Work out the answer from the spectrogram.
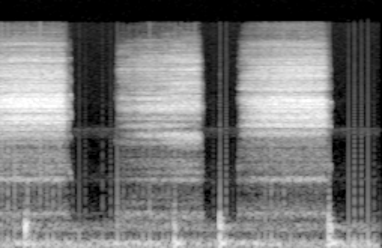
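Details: Owl chick in a camera-watched research nest box in Israel, taking a jird, makes three loud, hoarse hissing blasts in quick succession, separated by brief pauses, with faint thumps beneath.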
